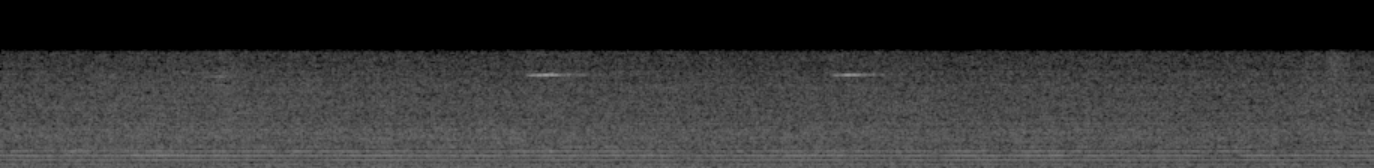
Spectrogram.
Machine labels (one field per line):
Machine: fan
